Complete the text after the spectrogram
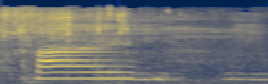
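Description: Water pours from a mug into a metal pot.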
